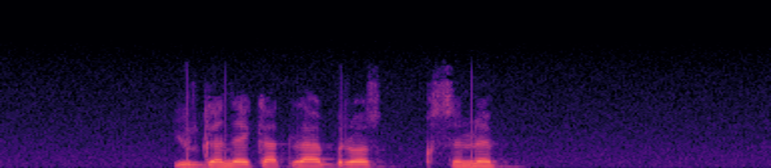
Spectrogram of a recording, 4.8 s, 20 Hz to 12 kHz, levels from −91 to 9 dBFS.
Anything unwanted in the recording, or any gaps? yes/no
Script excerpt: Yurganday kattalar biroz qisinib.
no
